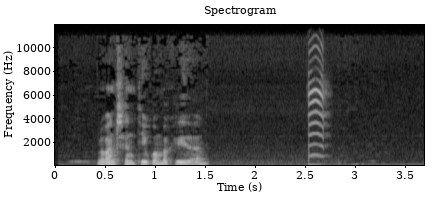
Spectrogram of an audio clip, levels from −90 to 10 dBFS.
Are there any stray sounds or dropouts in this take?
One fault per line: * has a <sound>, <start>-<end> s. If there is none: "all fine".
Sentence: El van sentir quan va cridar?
* has a squeak, 2.5-2.8 s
